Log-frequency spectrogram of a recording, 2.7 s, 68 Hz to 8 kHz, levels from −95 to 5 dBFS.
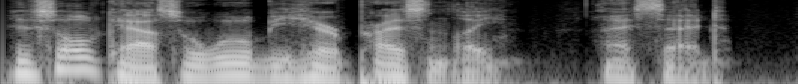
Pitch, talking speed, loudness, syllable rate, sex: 95 Hz, 180 wpm, -19 LUFS, 6.4 syllables/s, male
